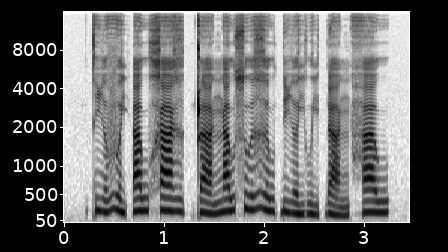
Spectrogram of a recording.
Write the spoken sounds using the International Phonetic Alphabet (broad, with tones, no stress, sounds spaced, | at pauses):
t̪ i˨˩˦ ə̯ v ə˨˩˨ j ʔ a˧ w x aː˧ ɣ ə˨˩ k̚ ʈ aː˨˩˨ ŋ a˧˥ w s u˧˥ ə̯ ɣ ə˧ w ɗ i˨˩ ə̯ j u˨˩˨ j ɗ a˨˩˨ ŋ h a˧ w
